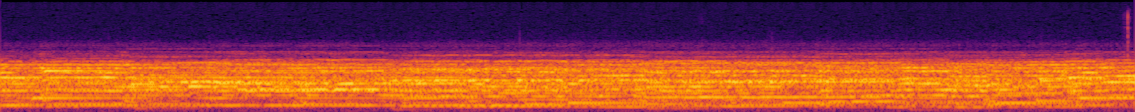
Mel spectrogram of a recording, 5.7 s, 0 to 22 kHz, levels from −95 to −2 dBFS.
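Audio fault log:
throughout: low bit depth with dither. A constant, even hiss sits under the whole clip, roughly 50 dB below the signal. The hiss fits a word length of about 10 bits. Dither noise was added before each sample was rounded to so few levels. That turns the rounding error into steady, random white noise instead of harsh, signal-following distortion. So the sound stays clean in shape, with a fixed hiss behind it that never pumps or changes.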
